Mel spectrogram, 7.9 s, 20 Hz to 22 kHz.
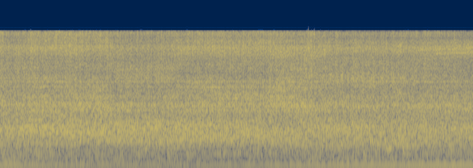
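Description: KiHa 47 diesel railcar's engine idling at the platform: a steady, unbroken low hum.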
